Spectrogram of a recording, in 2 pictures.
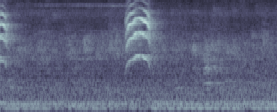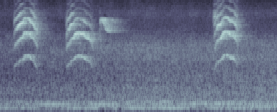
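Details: Lure recording of a male kinoi, or leafbird: four sharp arched chirps, two of them close together near the middle, separated by pauses of about a second or more, against faint background hum.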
